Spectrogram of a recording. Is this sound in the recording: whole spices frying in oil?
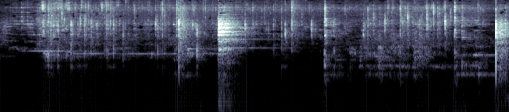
yes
